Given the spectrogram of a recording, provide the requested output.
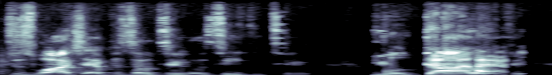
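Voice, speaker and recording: A man's voice: a little high, fairly even intonation, a little fast, fairly bright tone. A man co-hosting a soccer podcast in casual chat, speaking emphatically and repeating phrases for effect.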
